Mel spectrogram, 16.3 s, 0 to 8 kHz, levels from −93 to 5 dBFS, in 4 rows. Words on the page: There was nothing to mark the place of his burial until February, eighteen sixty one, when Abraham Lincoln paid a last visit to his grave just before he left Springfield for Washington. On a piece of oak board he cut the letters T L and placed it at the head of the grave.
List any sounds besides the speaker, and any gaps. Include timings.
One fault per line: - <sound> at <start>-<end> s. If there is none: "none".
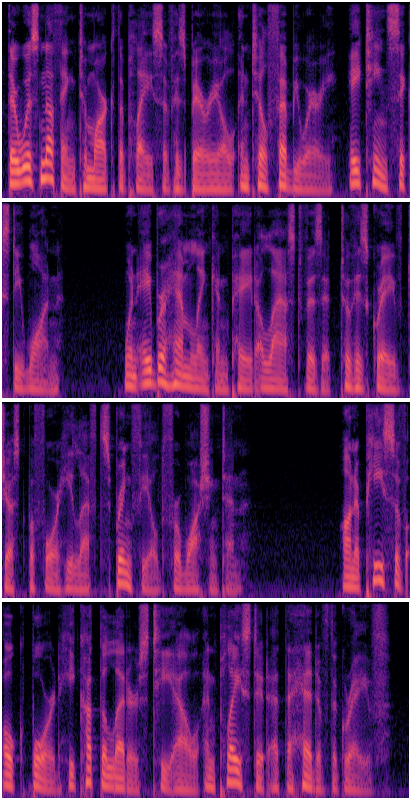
none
